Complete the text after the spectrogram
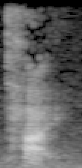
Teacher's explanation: the fourth tone in Mandarin which is a falling tone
